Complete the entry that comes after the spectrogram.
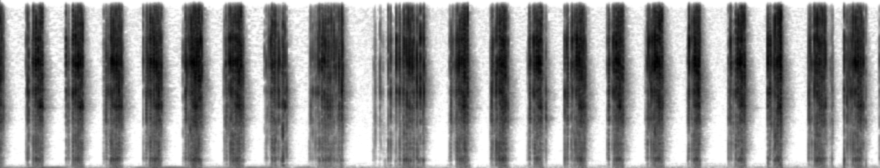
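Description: Long nails scratch back and forth across the textured back of an oval pink plastic hair brush with a hollow plastic shell, making a steady run of short, bright, raspy strokes at about two and a half per second. A faint low hum sits under the first few seconds.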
